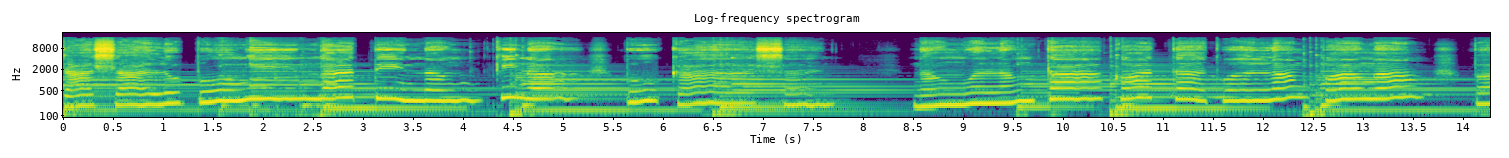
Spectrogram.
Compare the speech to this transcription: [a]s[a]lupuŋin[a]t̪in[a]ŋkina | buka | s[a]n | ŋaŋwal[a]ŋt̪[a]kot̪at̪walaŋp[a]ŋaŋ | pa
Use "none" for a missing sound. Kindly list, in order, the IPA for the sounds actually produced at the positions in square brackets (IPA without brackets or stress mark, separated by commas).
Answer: a, a, a, a, a, a, a, a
